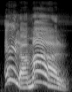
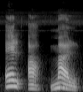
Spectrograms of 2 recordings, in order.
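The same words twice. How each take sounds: First: It has a Gyeongsang Korean dialect melody. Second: It has a standard French melody. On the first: The speaker calls it wrong. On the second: The speaker calls it right.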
